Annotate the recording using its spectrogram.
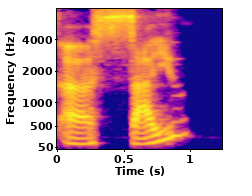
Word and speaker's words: Sayu: Really, the only reason I'm talking about this is because one of the new characters that just got announced, Sayu, is that how you say it? – Mm-hmm.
